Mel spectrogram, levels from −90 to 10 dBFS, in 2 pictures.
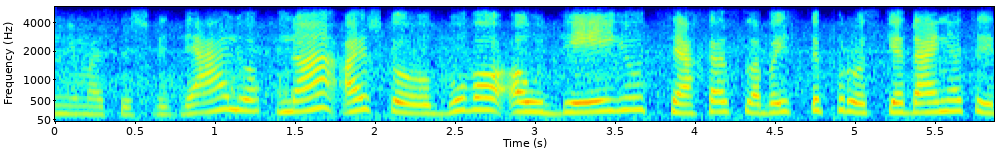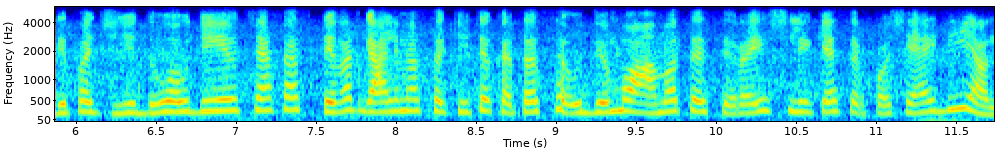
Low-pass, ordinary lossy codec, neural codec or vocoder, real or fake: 5.4 kHz; Opus, 16 kbps; none; real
